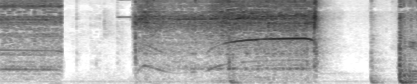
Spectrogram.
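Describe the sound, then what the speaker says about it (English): A power drill whines through thick metal on a rock tumbler in two bursts, pitch rising and falling with the load, separated by a brief pause, with a short whir at the end. "drilling through thicker metal."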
